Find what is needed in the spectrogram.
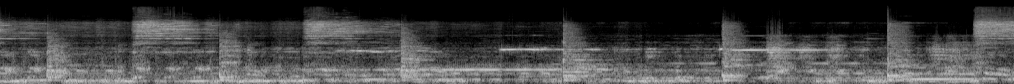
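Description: Acoustic drum kit played hard and heavy, with drum hits and several loud cymbal crashes, over a few sustained pitched notes.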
